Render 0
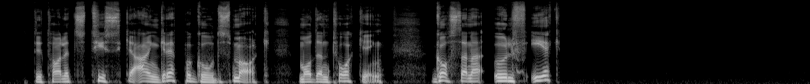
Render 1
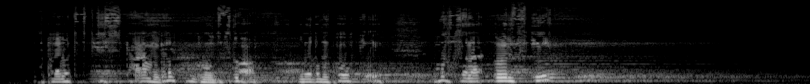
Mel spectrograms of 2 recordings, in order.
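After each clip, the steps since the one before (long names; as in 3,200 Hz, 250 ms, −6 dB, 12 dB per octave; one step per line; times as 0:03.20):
harmonic-percussive split with one part muted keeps harmonic
feedback delay with all-pass diffusion 471 ms, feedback 42%, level −13 dB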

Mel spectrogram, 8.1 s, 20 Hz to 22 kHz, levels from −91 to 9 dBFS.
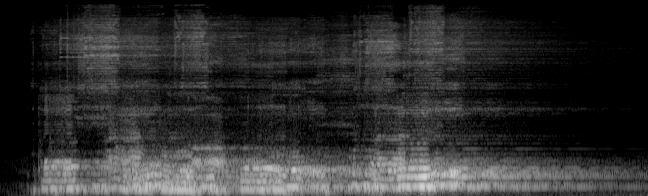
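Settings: flat-topped bell 1,700 Hz −12.5 dB 2.4 octaves
reverb whose tail is shaped and stops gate 320 ms rising, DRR −7.5 dB
level −5.5 dB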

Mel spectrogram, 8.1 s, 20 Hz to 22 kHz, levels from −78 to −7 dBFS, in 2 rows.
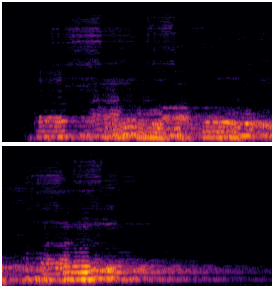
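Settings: dynamic equaliser 8,100 Hz, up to −5 dB, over −50 dBFS, Q 0.87
level −8 dB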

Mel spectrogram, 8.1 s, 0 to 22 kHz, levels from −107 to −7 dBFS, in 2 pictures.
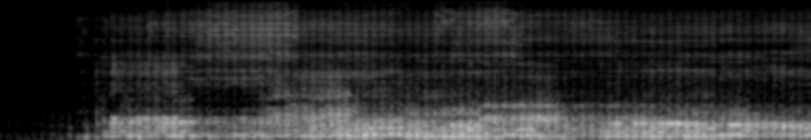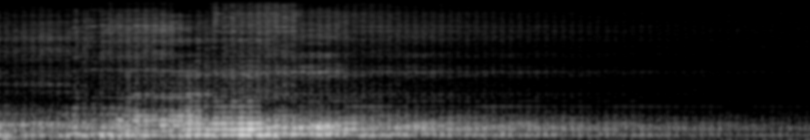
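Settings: amplitude modulation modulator 23 Hz, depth 45%
level −6 dB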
